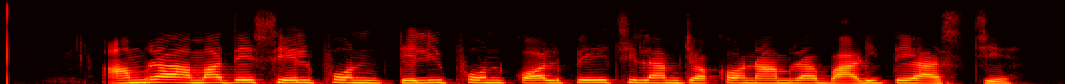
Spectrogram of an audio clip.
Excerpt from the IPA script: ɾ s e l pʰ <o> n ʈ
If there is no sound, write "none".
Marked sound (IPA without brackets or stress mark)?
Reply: o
